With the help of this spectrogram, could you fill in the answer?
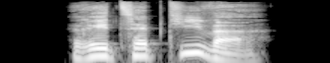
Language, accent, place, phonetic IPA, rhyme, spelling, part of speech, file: German, Germany, Berlin, [ʁet͡sɛpˈtiːvɐ], -iːvɐ, rezeptiver, adjective, De-rezeptiver.ogg
- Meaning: 1. comparative degree of rezeptiv 2. inflection of rezeptiv: strong/mixed nominative masculine singular 3. inflection of rezeptiv: strong genitive/dative feminine singular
